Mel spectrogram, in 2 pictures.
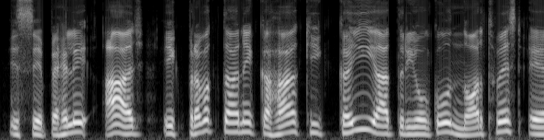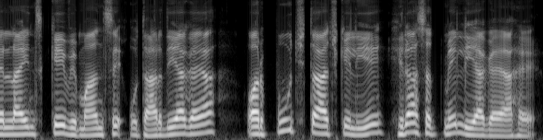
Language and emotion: Hindi, neutral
